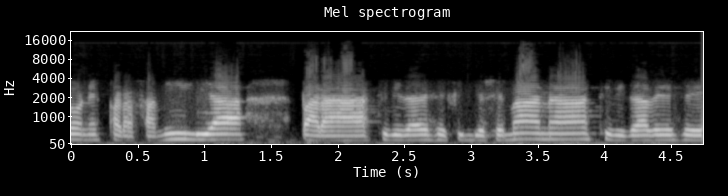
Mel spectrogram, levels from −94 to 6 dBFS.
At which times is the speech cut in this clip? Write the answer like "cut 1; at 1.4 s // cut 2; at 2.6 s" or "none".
none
